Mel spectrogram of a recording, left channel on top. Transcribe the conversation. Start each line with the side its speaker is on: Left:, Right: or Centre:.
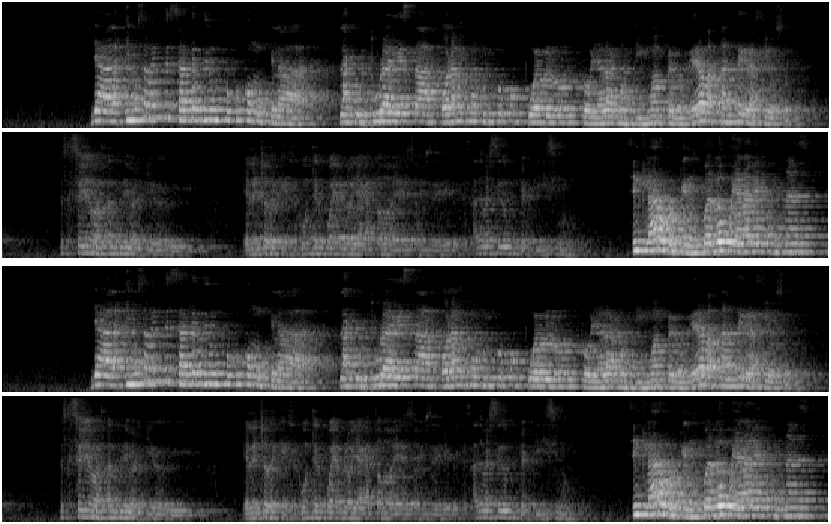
Left: Ya, lastimosamente se ha perdido un poco como que la, la cultura esa. Ahora mismo muy pocos pueblos todavía la continúan, pero era bastante gracioso.
Right: Es que se oye bastante divertido y el hecho de que se junte el pueblo y haga todo eso y se divier- es- Ha de haber sido divertidísimo.
Left: Sí, claro, porque en un pueblo podían haber como unas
